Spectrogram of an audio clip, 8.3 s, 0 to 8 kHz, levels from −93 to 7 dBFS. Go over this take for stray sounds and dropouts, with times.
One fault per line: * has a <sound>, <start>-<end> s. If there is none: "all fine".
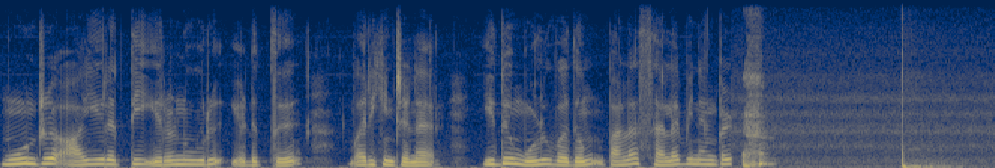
* has a laugh, 6.2-6.5 s
* has a thud, 7.5-8.1 s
